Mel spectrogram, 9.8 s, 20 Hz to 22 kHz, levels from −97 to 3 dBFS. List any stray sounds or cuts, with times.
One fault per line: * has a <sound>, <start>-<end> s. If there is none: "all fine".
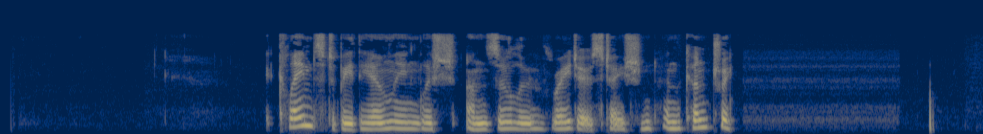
all fine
